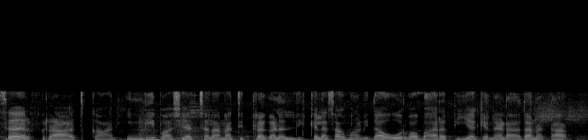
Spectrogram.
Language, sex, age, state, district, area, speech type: Kannada, female, 18-30, Karnataka, Tumkur, rural, read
